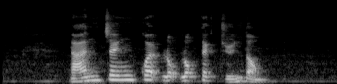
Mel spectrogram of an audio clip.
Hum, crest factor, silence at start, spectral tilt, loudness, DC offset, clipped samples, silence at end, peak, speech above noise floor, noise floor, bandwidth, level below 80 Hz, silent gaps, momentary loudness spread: none; 18 dB; 0.7 s; -7 dB/octave; -19 LUFS; under 0.1%; under 0.1%; 0.7 s; -2 dBFS; 33 dB; -52 dBFS; 11 kHz; -58 dBFS; none; 7 LU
